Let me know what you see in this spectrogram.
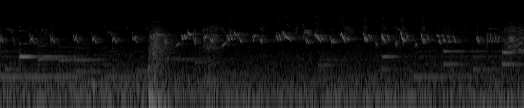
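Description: Small birds chirping in a quick, steady series of short notes, over soft background music with long held notes. A brief rushing noise comes a little over two seconds in.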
